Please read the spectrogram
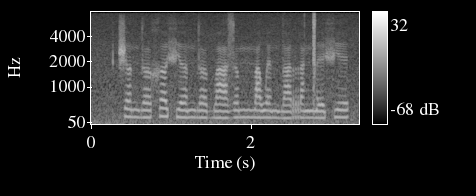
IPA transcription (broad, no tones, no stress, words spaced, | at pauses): t͡ʃɜndœ xɜfʲɜ ndœ ba zœmːawɛnda raŋ͡ǀe fʲe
